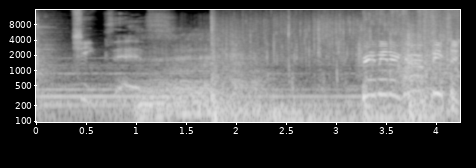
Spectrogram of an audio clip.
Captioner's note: blood spills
